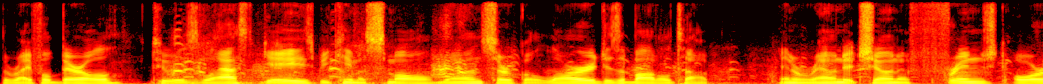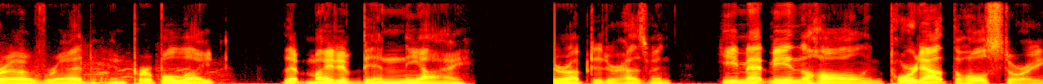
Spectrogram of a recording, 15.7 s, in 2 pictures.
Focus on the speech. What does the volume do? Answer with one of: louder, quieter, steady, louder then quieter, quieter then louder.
steady.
